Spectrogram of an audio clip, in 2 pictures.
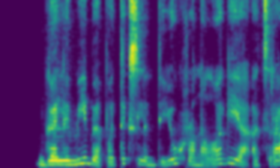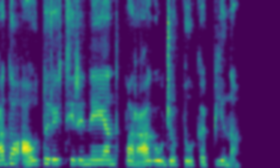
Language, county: Lithuanian, Marijampolė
